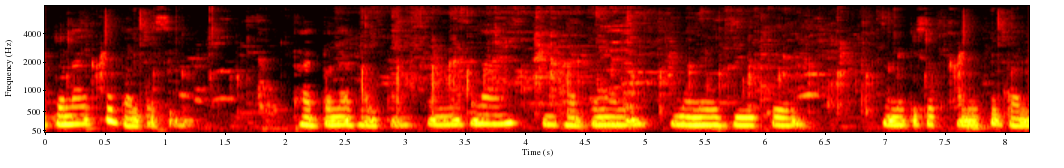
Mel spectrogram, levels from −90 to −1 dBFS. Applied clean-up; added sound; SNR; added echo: classical method WPE with log-MMSE.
